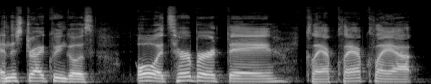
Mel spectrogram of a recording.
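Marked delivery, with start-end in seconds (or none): 1.4-4.1 put-on thick, heavy Midwestern accent, drawn out. Retelling a drag queen's line at a club: imitating an intense Midwest accent. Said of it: "she had the most intense Midwest accent".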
